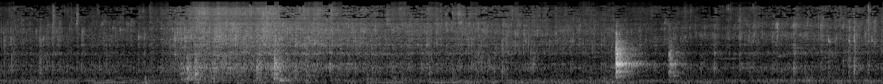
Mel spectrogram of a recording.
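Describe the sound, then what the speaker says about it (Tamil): Onions and tomato sauté in a hot pan for a sothi coconut-milk curry, a continuous sizzle that swells for a few seconds, broken by one sharp utensil knock midway and lighter scraping after. "இப்போ நான் வெங்காயம் சேர்த்துக்கிறேன். வெங்காயம் நல்லா வதங்கட்டும்."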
